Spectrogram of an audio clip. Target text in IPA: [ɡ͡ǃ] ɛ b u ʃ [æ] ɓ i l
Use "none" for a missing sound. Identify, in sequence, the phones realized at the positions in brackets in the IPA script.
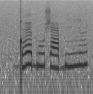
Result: ɡ͡ǃ, æ

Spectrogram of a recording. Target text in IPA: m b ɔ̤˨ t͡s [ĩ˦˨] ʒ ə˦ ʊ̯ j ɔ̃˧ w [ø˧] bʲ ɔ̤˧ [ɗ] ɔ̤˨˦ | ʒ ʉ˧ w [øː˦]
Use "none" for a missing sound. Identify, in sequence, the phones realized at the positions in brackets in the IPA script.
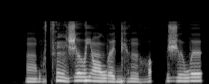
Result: ĩ˦˨, ø˨, n, ø˦

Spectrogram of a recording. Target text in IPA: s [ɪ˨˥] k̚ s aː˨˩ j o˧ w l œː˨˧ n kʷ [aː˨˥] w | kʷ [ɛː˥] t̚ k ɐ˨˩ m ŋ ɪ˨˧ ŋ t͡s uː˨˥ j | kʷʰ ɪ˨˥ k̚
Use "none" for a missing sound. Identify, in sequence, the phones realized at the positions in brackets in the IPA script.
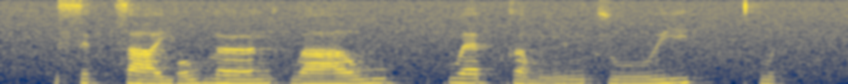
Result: ɪ˨˥, aː˨˥, ɛː˧

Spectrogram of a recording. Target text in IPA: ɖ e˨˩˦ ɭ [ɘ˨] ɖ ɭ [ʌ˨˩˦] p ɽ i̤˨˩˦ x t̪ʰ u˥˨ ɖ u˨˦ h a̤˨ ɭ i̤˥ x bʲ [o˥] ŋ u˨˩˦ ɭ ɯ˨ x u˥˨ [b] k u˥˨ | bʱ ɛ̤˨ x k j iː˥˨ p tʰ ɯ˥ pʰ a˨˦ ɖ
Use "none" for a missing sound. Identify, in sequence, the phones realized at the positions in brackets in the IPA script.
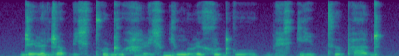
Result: e˨, ʌ˨˩˦, u˥, ɖ

